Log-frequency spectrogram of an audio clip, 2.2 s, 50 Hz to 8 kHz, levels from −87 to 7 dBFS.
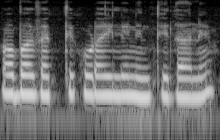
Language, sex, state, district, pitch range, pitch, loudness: Kannada, female, Karnataka, Bidar, 240-260 Hz, 250 Hz, -14 LUFS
